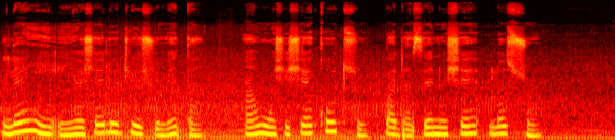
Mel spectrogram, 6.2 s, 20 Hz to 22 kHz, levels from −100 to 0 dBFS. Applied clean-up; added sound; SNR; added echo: none; Aircraft; 14 dB; none.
